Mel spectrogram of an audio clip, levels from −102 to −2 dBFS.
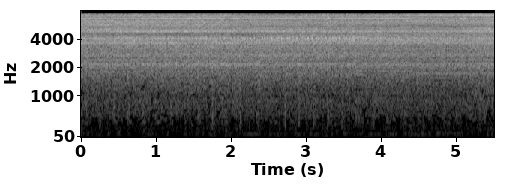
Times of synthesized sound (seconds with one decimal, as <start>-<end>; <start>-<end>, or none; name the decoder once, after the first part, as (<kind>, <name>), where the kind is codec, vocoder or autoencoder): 0.0-2.2 (vocoder, Vocos); 2.7-3.7; 4.6-5.5

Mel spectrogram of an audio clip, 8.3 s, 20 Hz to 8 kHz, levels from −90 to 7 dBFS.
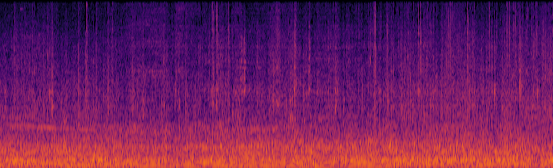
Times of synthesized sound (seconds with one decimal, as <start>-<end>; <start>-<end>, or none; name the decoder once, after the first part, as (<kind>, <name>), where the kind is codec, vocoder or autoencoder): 2.1-5.8 (vocoder, Vocos)

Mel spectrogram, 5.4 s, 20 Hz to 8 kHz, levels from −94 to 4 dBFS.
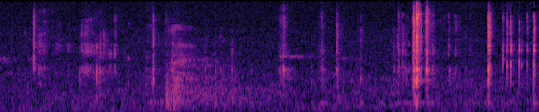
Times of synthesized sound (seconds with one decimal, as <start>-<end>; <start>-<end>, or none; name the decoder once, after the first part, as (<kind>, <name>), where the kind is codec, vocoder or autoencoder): none

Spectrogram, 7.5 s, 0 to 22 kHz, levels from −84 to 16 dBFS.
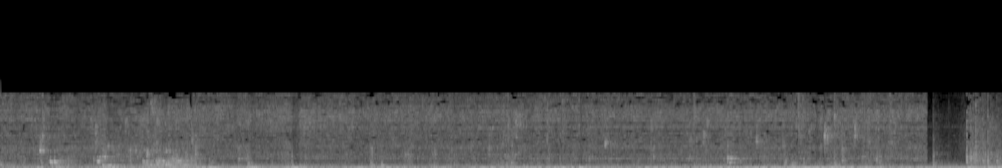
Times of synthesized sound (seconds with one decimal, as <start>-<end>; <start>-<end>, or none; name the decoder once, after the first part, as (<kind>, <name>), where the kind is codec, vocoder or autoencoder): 0.4-1.1 (vocoder, Vocos); 2.1-2.6; 4.8-5.9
